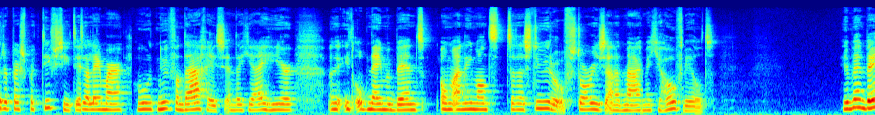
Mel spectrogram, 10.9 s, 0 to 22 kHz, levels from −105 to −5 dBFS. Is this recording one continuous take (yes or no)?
no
